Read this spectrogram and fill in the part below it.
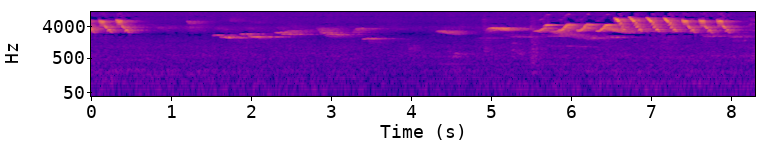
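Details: Lined seedeater in classic song style starting up: scattered soft high whistles and slurs, then a louder rapid trill of repeated high notes near the end over steady background noise.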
